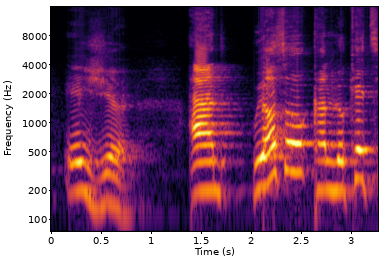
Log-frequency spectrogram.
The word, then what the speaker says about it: Asia: We have it in words like Asia, not Asia. It is not pronounced Asia, it is Asia.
